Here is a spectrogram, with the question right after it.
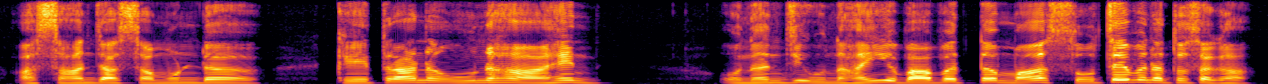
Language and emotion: Sindhi, surprised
